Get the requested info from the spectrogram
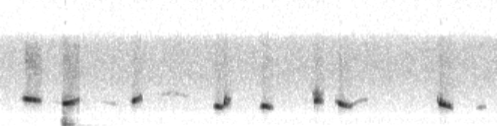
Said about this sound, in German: So, ist das jetzt ein echter Vogel oder habt ihr euren Vermieter dazu gekriegt, dass er auf der anderen Seite vor den Tablets steht und. das ist eine passende Atmosphäre. nee, das ist ein echter Vögel.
